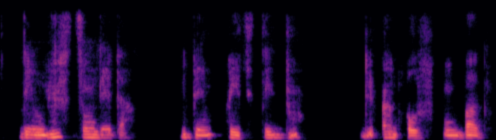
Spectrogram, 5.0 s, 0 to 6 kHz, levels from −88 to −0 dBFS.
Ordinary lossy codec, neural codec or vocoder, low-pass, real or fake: none; codec, 24 kHz, 1 kbps, SNAC; 5.4 kHz; fake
